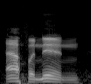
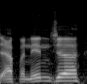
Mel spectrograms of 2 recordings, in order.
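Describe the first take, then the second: First: The name ends on 'nin' with no 'ja'. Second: The name ends with a 'ja' syllable. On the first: "apparently is is supposed to be pronounced uh" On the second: "people just put the J at the end"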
